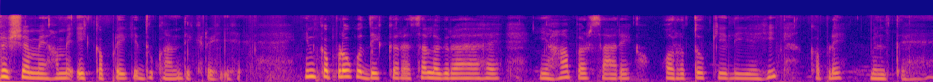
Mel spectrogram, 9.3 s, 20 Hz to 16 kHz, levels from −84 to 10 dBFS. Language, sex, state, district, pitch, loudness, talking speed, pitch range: Maithili, female, Bihar, Darbhanga, 210 Hz, -21 LUFS, 180 wpm, 205-230 Hz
